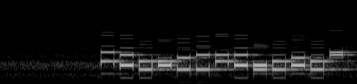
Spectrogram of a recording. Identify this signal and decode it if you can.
Multi-frequency trunk signalling (R1, as on North American trunks), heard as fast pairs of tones, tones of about 130 ms. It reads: KP 82347981252 ST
